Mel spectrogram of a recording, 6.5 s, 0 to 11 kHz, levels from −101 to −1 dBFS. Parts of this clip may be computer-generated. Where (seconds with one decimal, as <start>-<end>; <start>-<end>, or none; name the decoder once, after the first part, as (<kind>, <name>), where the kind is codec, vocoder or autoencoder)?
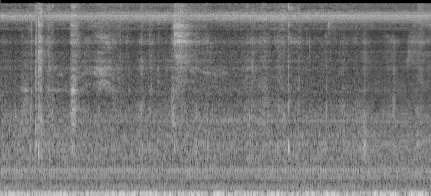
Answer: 5.4-6.5 (vocoder, Vocos)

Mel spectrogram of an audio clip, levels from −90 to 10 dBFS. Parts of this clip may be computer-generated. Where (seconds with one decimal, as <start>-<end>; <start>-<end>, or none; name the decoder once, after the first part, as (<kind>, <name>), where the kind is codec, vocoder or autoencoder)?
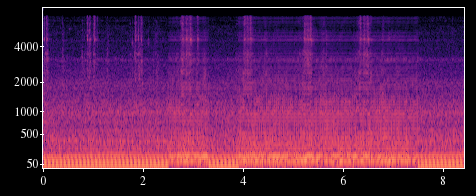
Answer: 2.5-3.3 (vocoder, HiFi-GAN); 3.9-7.5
